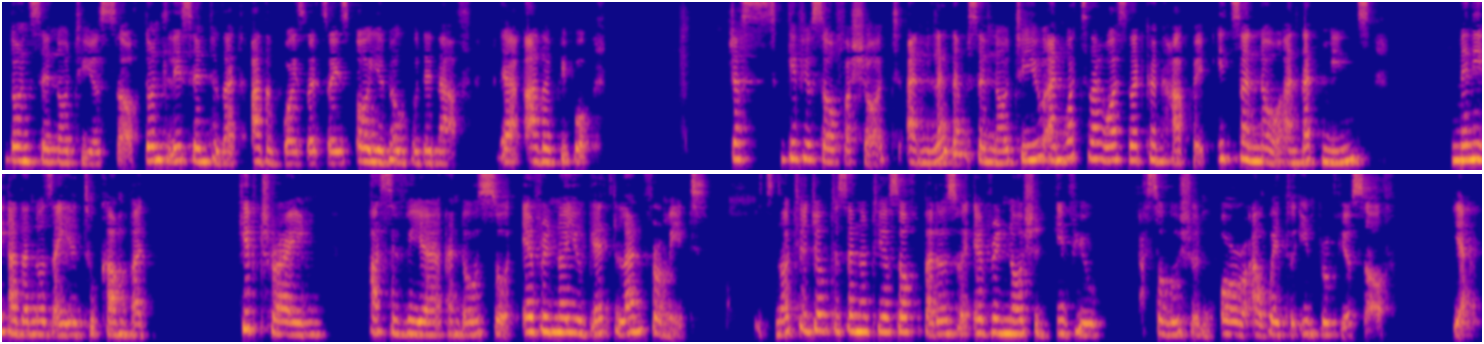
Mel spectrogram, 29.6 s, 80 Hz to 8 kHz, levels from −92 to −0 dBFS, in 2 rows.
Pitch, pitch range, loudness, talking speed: 240 Hz, 220-270 Hz, -29 LUFS, 190 wpm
